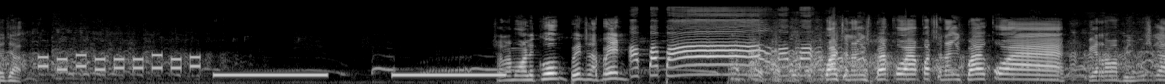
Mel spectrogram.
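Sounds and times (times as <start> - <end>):
speech: 0.0 - 0.4, 5.0 - 6.4, 7.6 - 11.6
laughter: 0.0 - 2.4, 6.3 - 11.6
telephone keypad dialing tones: 0.4 - 3.3
long steady loud telephone tone: 0.4 - 5.0.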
